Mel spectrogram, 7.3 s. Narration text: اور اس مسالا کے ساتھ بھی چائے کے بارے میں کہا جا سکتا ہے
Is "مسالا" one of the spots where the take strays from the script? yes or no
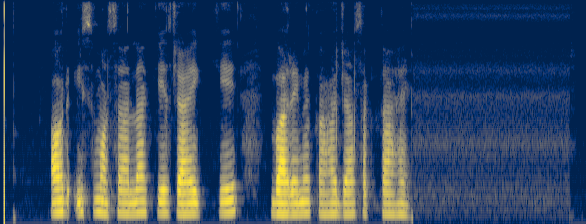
no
